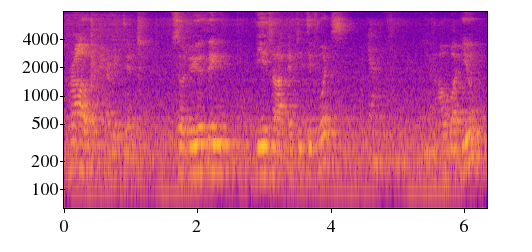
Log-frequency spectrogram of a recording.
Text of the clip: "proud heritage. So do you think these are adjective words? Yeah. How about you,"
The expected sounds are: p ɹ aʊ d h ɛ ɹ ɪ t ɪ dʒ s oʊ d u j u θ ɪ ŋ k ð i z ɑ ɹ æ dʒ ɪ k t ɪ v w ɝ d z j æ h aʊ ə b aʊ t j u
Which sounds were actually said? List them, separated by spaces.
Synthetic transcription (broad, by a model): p ɹ aʊ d h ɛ ɹ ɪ t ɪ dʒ s oʊ d u j u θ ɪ ŋ k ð i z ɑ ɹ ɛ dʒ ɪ t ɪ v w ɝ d s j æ h aʊ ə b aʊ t j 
